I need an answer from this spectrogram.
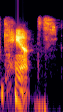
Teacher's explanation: we never put the schwa sound in can't. Can't is always can't.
